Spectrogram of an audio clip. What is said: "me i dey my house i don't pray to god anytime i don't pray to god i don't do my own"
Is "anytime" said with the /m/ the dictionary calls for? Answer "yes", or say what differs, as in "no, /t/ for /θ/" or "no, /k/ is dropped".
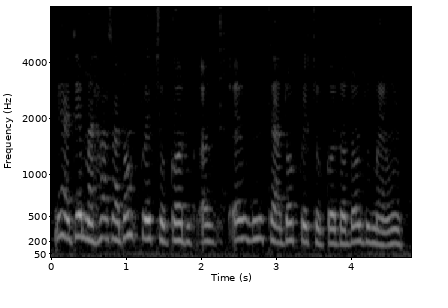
no, /m/ is dropped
